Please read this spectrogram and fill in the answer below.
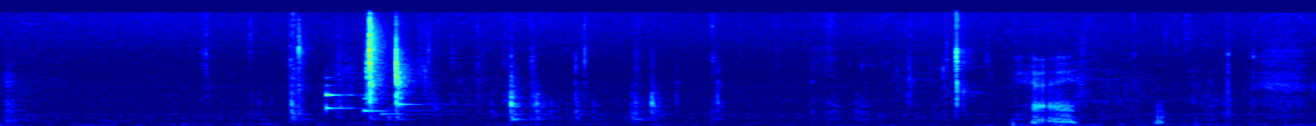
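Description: Keypad buttons on a handheld radio being pressed, with sharp clicks and, about two seconds in, a quick run of short beeps at different pitches. A few more single clicks follow.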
